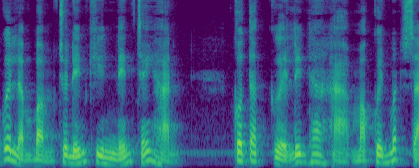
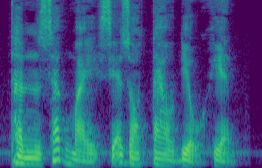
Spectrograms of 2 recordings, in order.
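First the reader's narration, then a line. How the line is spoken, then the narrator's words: Mutter. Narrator (Vietnamese): mồm lẩm bẩm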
